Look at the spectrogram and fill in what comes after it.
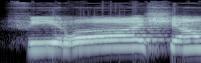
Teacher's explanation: را کو پر بھی ادا کریں گے، موٹا پڑھیں گے کیونکہ اس کے اوپر زبر آ گئی ہے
